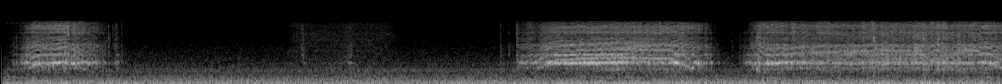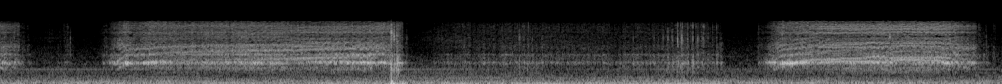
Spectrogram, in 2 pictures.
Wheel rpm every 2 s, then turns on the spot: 50, 0, 50, 90, 130, 70, 140, 30, 40, 110.
14-16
